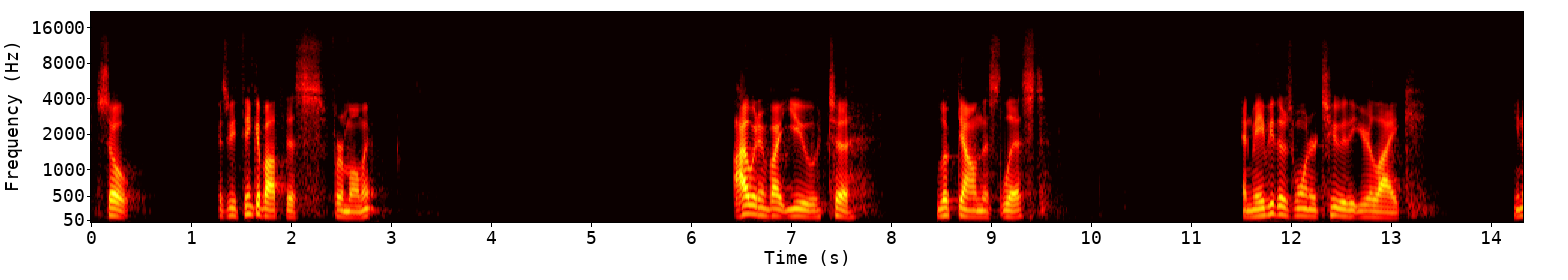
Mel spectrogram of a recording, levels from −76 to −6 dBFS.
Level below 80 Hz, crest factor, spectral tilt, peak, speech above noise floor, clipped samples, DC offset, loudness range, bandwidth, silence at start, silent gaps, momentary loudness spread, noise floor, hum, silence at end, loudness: -86 dBFS; 28 dB; -5 dB/octave; -6 dBFS; 48 dB; under 0.1%; under 0.1%; 7 LU; 16.5 kHz; 0.05 s; none; 16 LU; -77 dBFS; none; 0 s; -29 LUFS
